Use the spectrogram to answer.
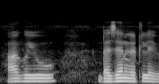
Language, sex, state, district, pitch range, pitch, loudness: Kannada, male, Karnataka, Koppal, 140-145 Hz, 145 Hz, -16 LUFS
